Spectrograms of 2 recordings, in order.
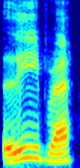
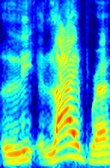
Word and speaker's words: Libra: Listen, he said, the correct pronunciation is Libra, not Libra, not Libra. Remember to go to a library where they bear that in a library or a Libra, a library.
